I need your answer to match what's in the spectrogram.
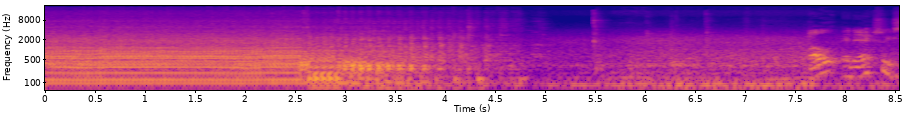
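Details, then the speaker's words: Curb-find John Deere SX75 riding mower after sitting: small engine fires and settles into a fairly even run, runs pretty good but smokes a little, owner unsure if from sitting; separate electrical issue suspected in switch or starter solenoid. Normal running. "and runs pretty good smokes a little bit so I'm not sure if that's just from sitting"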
